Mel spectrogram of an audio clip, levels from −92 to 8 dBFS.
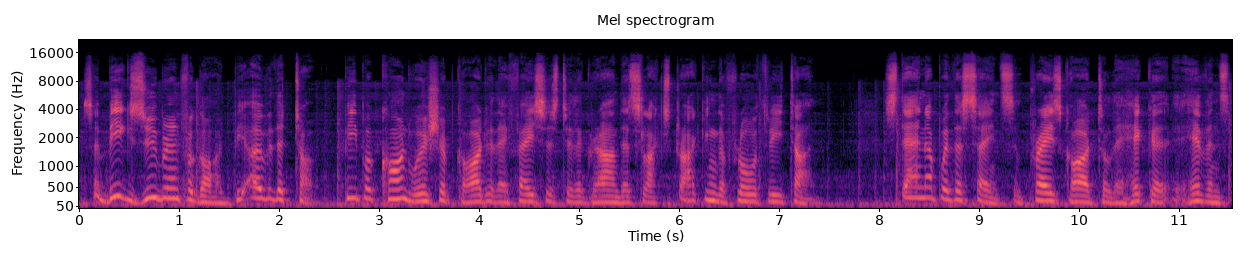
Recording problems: hiss; noticeable; throughout; 20 dB below the speech

